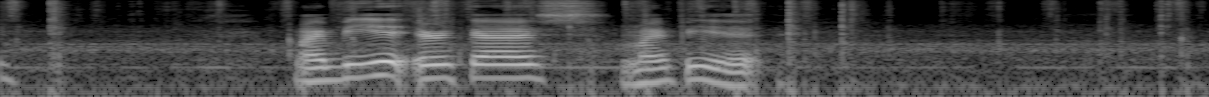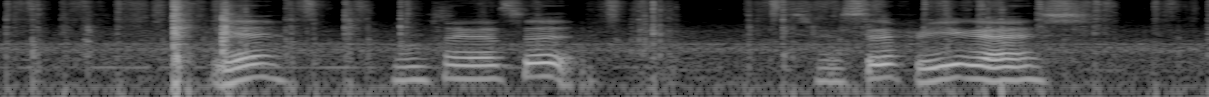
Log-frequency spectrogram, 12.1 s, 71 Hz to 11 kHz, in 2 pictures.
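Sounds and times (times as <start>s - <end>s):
handling card deck: 0.0s - 12.0s.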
